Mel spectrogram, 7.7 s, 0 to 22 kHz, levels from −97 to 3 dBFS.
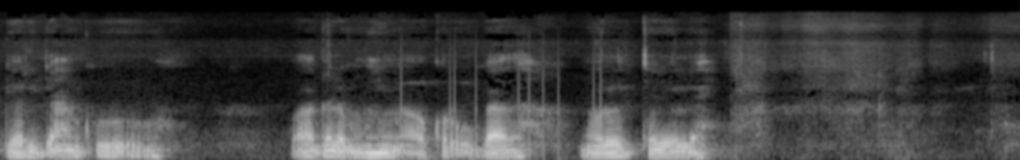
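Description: From 3.01 to 4.51 s, just before "tayo leh", a train of clicks ticks over the speech, about six a second, unevenly spaced, likely interference pulses.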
